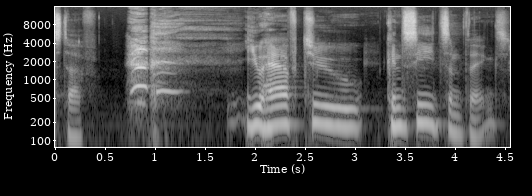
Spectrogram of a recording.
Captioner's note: wheezes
